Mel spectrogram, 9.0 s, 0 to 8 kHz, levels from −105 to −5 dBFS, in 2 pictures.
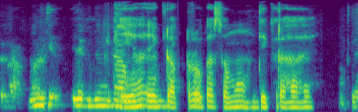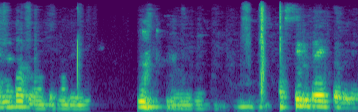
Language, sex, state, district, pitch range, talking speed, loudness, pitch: Hindi, male, Uttar Pradesh, Ghazipur, 140-165 Hz, 55 wpm, -15 LUFS, 150 Hz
